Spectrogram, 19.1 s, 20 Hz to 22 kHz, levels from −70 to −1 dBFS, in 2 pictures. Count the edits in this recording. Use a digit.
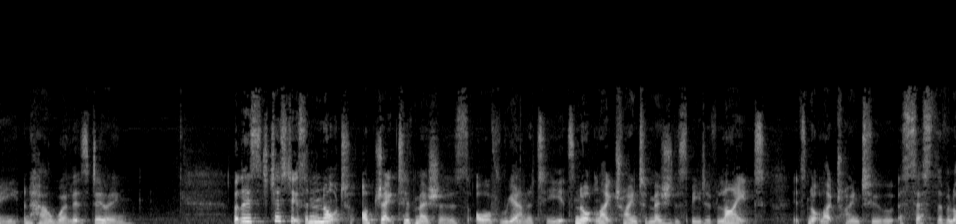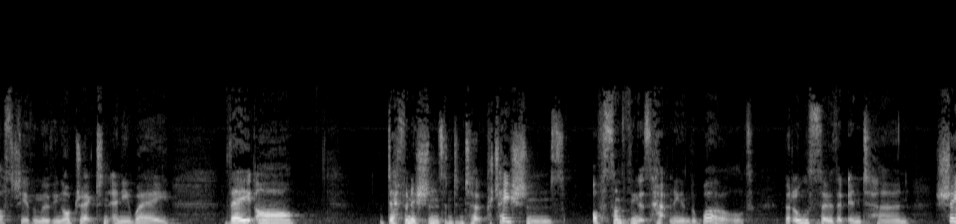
0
